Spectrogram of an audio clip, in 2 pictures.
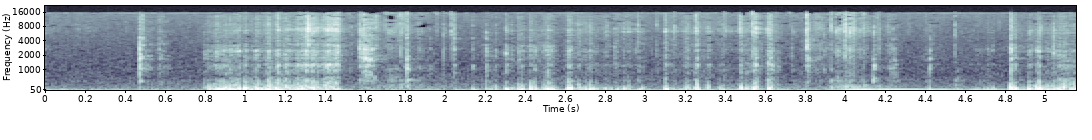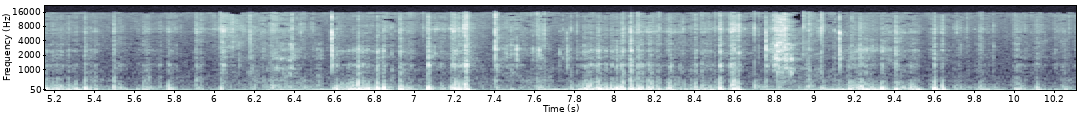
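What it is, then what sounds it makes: Dry bar soap being scraped. A solid, dry pink bar soap shaped like a flower and stamped "Radiant Rose" is held in the hand while a metal blade scrapes flakes off its surface. The result is a run of rough, low scratching strokes that rise and fall in bursts, with short dry crackles throughout.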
